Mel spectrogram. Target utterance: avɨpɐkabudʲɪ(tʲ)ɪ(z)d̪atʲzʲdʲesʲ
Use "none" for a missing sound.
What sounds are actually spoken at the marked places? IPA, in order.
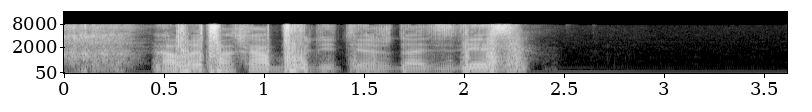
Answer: tʲ, ʐ

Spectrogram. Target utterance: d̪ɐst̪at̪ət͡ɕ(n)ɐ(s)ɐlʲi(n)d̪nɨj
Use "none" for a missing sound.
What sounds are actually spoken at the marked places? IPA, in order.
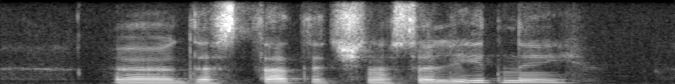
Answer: n, s, none

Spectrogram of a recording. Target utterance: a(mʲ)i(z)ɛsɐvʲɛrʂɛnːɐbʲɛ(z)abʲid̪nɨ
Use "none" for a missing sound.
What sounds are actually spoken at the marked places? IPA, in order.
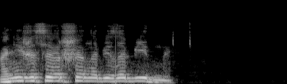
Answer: nʲ, ʐ, z

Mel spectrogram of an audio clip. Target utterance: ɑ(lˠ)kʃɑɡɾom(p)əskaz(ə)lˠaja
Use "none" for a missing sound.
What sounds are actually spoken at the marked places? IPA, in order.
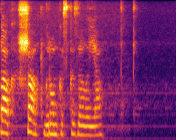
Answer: none, k, ɑ

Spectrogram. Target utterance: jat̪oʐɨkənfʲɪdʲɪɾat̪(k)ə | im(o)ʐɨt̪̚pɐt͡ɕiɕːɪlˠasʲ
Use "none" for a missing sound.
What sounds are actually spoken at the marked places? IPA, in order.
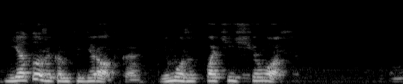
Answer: k, o

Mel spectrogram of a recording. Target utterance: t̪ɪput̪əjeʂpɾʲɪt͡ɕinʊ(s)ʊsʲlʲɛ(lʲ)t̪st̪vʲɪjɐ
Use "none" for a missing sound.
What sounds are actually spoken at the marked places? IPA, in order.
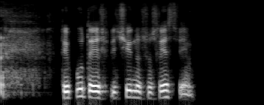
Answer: s, none

